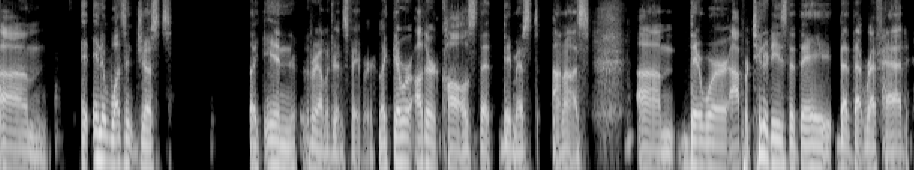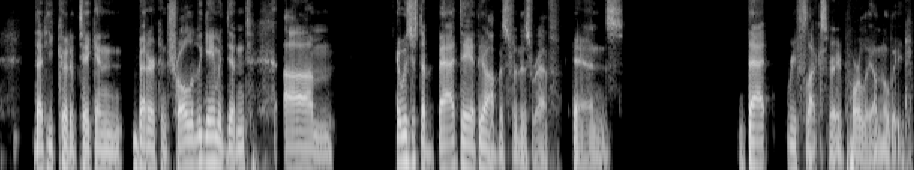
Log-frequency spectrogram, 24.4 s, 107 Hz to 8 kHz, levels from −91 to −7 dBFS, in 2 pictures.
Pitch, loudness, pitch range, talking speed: 100 Hz, -25 LUFS, 90-110 Hz, 155 wpm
